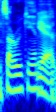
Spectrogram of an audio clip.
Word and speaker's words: Tsarukyan: Armand Tsarukyan.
